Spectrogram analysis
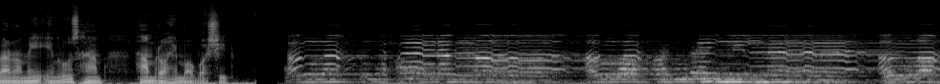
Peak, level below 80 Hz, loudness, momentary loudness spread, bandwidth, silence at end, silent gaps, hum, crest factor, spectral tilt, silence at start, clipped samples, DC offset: -12 dBFS; -40 dBFS; -29 LUFS; 9 LU; 15.5 kHz; 0 s; 2.57-2.77 s; none; 16 dB; -5.5 dB/octave; 0 s; under 0.1%; under 0.1%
